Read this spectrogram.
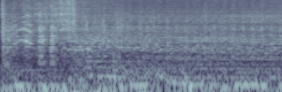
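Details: Van broken down in rural Colombia after crazy noises and a rattle, with a transmission leak and suspected transmission overheating; engine run while parked to try to reproduce the noise. Even idle, short throttle blip, smooth pickup, no knocks or squeals.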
